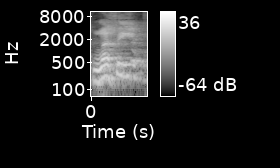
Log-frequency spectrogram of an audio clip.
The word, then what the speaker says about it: Lethe: But he sent me in an email, rhymes with Jiffy. How do you get Lethe to rhyme with Jiffy? – That's L-E-T-H-E.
